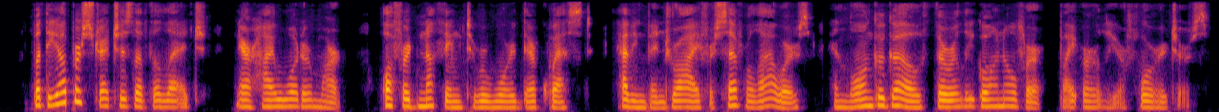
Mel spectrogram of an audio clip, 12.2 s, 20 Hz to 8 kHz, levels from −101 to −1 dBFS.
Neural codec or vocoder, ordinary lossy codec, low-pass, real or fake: none; AAC, 48 kbps; 7.2 kHz; real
